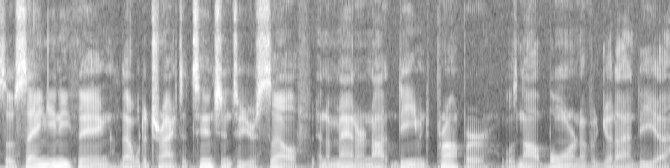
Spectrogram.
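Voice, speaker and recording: Over noticeable background noise, a man with a very deep, low pitch speaks with lively intonation and hardly any pauses. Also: moderate pace. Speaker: podcast host and storyteller. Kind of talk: story narration, reading out listener encounter accounts. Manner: conversational, narrating a historical account.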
